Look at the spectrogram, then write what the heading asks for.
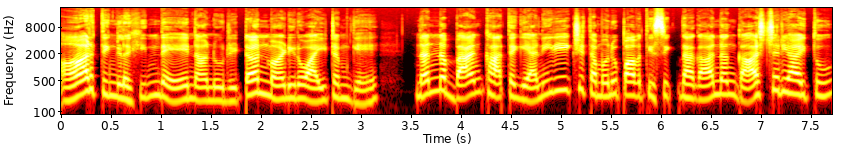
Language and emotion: Kannada, surprised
